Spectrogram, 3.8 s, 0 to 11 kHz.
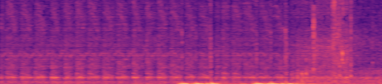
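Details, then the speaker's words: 2008 Freightliner Sprinter 3.0 L diesel after replacing defective crank sensor (code P0335, crank no-start): rhythmic cranking about a second and a half, then fires and settles into a steady, even idle. "so right there as you can see the engine started and the engine is running"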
